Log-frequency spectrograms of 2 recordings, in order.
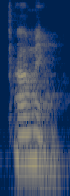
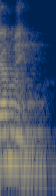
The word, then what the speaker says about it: amém: a sílaba forte de Amém qual sílaba forte aí você faz a técnica do grito amém amém aí você vê a sílaba forte de Amém é essa aqui tá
